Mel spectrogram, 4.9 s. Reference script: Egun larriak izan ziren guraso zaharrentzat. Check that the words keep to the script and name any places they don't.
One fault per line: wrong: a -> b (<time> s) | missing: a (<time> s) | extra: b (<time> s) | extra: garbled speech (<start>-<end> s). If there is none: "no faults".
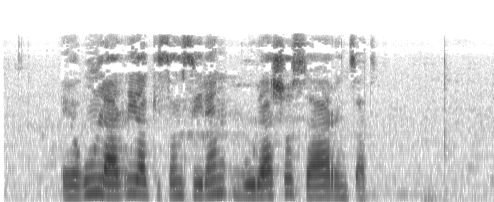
no faults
